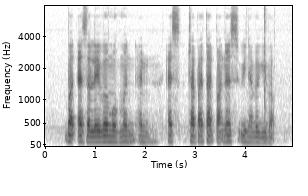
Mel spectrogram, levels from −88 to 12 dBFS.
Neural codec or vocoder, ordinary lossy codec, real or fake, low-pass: none; none; real; none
